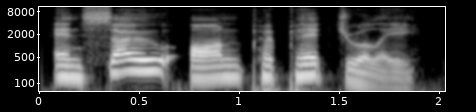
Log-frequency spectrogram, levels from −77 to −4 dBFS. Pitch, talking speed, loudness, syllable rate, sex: 145 Hz, 120 wpm, -17 LUFS, 3.9 syllables/s, male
